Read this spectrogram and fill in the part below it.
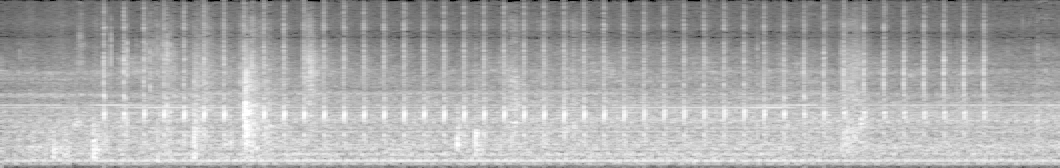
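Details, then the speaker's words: Fuel injector actuation test via scan tool, ignition on and engine not running: sharp, even clicks about two and a half times a second as the injector opens and closes. Normal fuel injector clicking. "you can definitely tell that this injector is opening and closing"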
